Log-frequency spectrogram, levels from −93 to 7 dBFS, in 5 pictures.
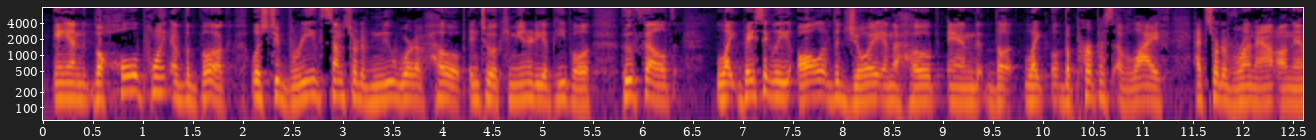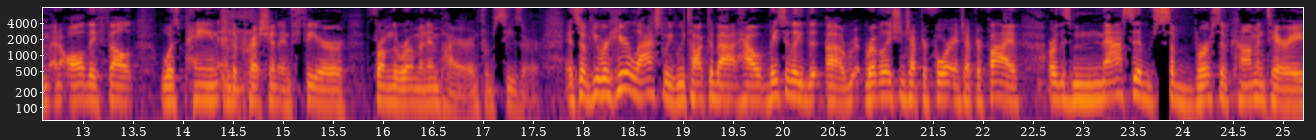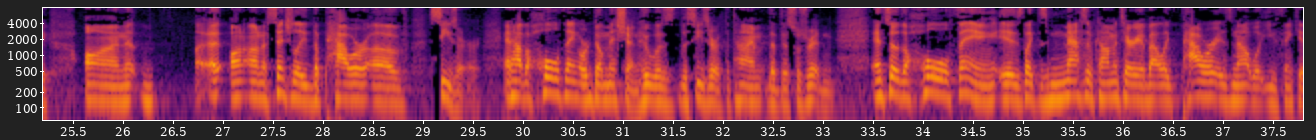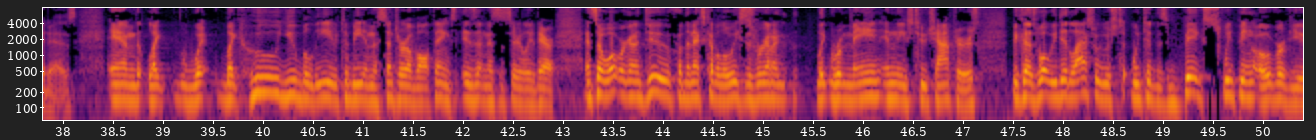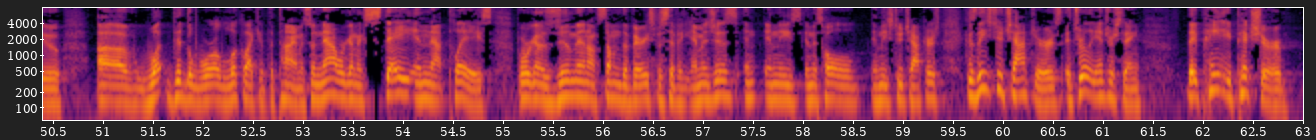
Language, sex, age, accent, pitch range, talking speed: English, male, 30-49, American, 130-155 Hz, 230 wpm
